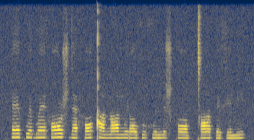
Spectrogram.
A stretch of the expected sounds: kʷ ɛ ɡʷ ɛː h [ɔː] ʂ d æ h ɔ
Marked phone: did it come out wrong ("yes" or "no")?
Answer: no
